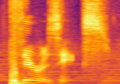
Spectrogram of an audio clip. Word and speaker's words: Therazix: Okay, so known as Cathy in the studio, the obvious pronunciation of this, if you look at it carefully, is Therazix. Which is really hard for English speakers to say because of the th.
